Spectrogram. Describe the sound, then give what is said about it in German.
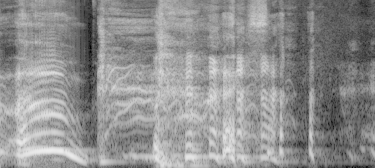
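A loud, rough throat clearing into a microphone, done to get rid of a frog in the throat: a strained voiced rasp followed by several harsh, choppy bursts that trail off into quieter scraping sounds. “Ich habe so laut mich geräuspert, dass ich es wirklich halt wahrgenommen habe über die Kopfhörer drüber, dass ich einfach gemerkt habe, oh Gott, das war viel zu laut.”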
